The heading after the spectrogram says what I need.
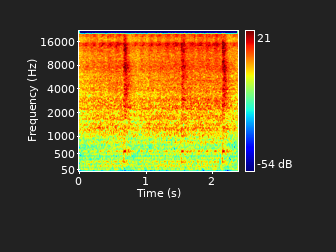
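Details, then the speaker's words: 2007 Ford Expedition 5.4L 3-valve V8 at idle, mic at top of engine: rough idle with rhythmic popping about once a second, no codes stored; cylinder three always down on power with each pop, cause unknown (ignition, compression or other). "every time I hear a pop this comes down and it loses power so cylinder number three is always down on power there's something going on with that cylinder"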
